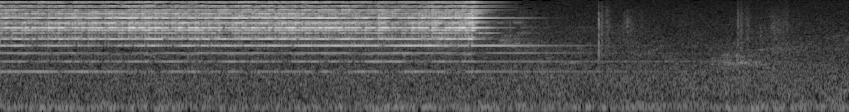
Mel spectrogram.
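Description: Electric school bell ringing: a steady, metallic ring that stops abruptly about two and a half seconds in, with its last tones dying away half a second later.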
